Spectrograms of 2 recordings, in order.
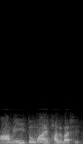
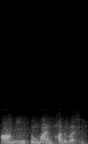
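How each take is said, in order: First: It is said in a plain, matter-of-fact tone. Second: It is said in a soft, sweet tone. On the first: The speaker calls it wrong. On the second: The speaker calls it right.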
